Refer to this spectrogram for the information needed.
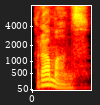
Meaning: romance, a love song (of a sentimental nature)
- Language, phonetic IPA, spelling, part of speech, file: Russian, [rɐˈmans], романс, noun, Ru-романс.ogg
